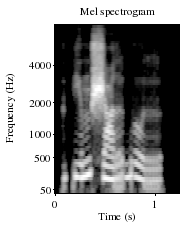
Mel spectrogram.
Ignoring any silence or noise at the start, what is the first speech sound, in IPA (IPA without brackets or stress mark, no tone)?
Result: pʲ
